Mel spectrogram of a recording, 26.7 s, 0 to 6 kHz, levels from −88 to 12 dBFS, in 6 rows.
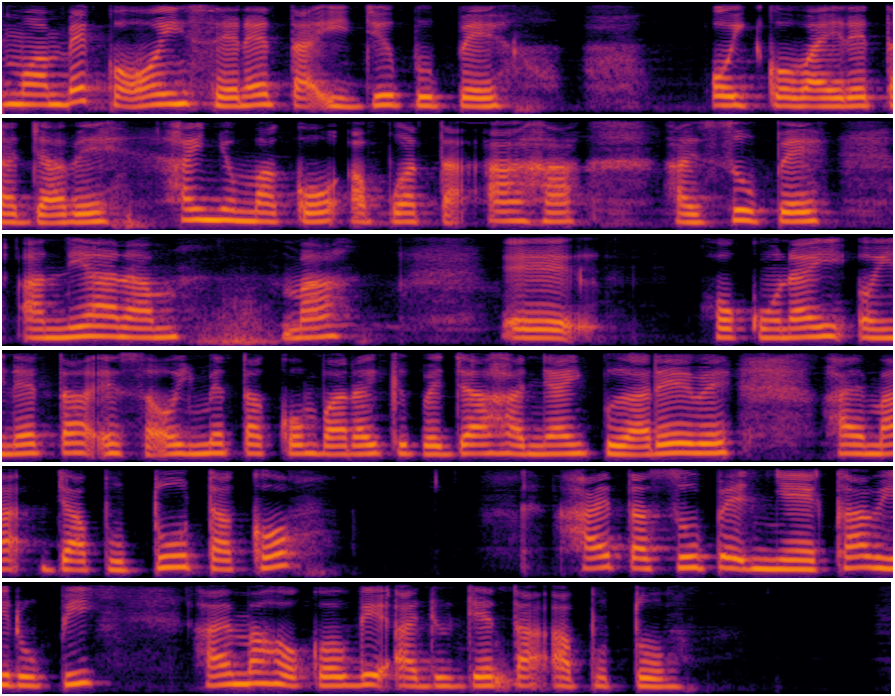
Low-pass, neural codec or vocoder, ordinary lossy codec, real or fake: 5.4 kHz; none; none; real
